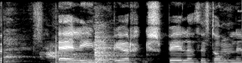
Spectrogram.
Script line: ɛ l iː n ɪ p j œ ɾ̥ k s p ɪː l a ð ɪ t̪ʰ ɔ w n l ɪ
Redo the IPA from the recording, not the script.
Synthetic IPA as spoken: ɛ l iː n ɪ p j œ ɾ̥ k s p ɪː l a θ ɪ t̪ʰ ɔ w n l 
